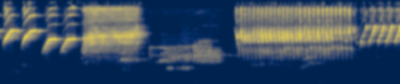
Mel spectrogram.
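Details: Canary in rolling 'ngerol' song: a few downslurred chirps, then long buzzy rolls separated by a soft low grating passage and a brief silence, ending in quick rattled notes.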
